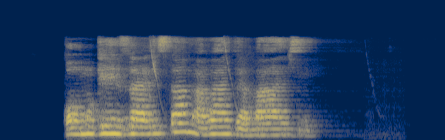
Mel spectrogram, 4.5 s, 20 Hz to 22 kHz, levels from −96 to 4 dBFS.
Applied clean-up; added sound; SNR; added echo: neural mask model DeepFilterNet 3.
